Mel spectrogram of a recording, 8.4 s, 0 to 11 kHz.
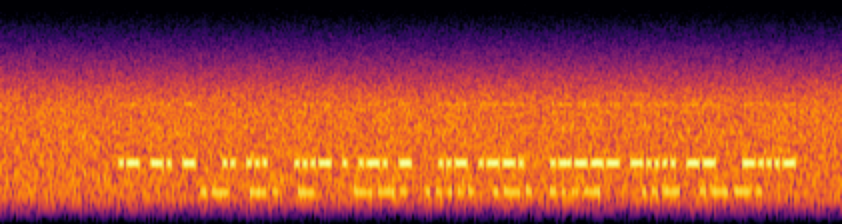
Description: Morse code, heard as two keyed tones, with radio static. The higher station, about 30 wpm, 820 Hz: ANT IS VERT UP 16M <BT>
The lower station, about 22 wpm, 360 Hz: ANT G5RV UP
